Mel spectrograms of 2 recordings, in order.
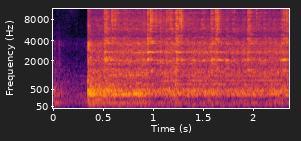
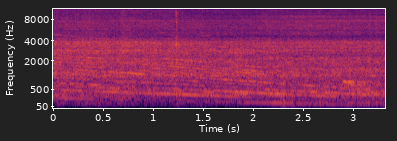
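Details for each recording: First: Repaired KitchenAid stand mixer running with a penny in the bowl as a head-height test: bright, rapid scraping and rattling as the beater knocks the coin around. The head may sit too low and need raising via the rear set screw. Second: KitchenAid stand mixer after teardown, grease replacement, gear cleaning and speed selector adjustment: steady, even motor hum with smooth pitch glides as speed changes, no knocking or grinding, running normally.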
